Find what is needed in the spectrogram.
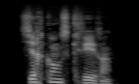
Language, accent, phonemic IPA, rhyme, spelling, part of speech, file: French, France, /siʁ.kɔ̃s.kʁiʁ/, -iʁ, circonscrire, verb, LL-Q150 (fra)-circonscrire.wav
- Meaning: to circumscribe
